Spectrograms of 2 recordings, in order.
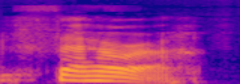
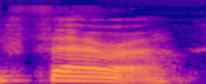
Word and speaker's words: Farrar: In the UK, they pronounce it Farrah. So Jeremy Farrah.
